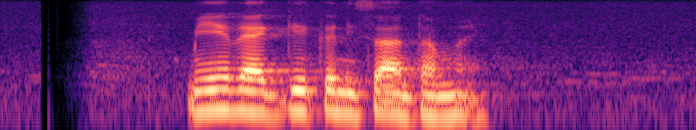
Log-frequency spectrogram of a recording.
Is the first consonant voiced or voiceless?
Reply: voiced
